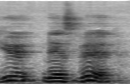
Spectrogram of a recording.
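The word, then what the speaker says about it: Nesbø: totally off base yeah it's like Jo Nesbo who's really you miss booth but if you don't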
